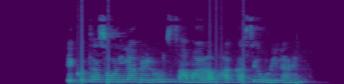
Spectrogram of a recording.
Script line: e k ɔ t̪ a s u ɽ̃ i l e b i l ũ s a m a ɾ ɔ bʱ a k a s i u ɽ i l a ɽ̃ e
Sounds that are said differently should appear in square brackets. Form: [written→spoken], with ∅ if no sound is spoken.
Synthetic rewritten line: e k ɔ [t̪→t̪ʰ] a s [u→o] ɽ̃ i l [e→a] b [i→e] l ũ s a m a ɾ ɔ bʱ a k a s i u ɽ i l a ɽ̃ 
